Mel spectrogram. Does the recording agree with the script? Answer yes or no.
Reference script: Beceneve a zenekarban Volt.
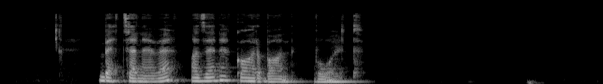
yes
